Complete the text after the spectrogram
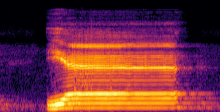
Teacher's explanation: یا کو پڑھتے وقت منہ کے خالی حصے میں آواز آتی ہے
